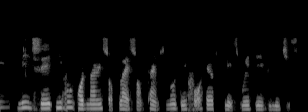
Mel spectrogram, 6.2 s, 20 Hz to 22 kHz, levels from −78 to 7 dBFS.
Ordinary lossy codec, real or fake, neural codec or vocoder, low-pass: MP3, 24 kbps; real; none; 5.4 kHz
